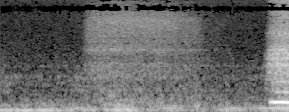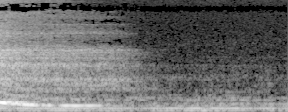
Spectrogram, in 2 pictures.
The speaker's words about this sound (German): Genau, lass uns gut mal zusammen ein bisschen atmen.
